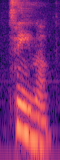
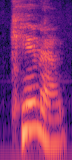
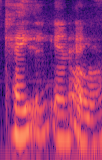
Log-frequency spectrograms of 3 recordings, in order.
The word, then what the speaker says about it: Kena: someone is if I tell them my name and they repeated Tina. Older people could never say Kina. But if they would have pronounced it Kena, it wouldn't have been a confusion because Kena and Tina. Totally different.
